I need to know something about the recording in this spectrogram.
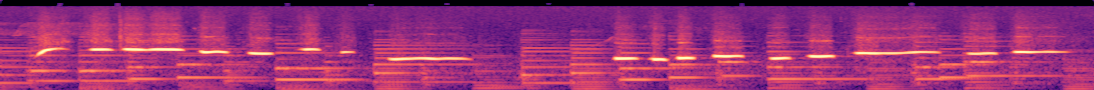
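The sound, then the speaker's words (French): A person whistles a cheerful, bouncy tune with a clear, bright tone, heard close and loud over a light rhythmic musical backing. No one speaks. “Elle se promène en sifflant dans la forêt à la recherche d'amis.”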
